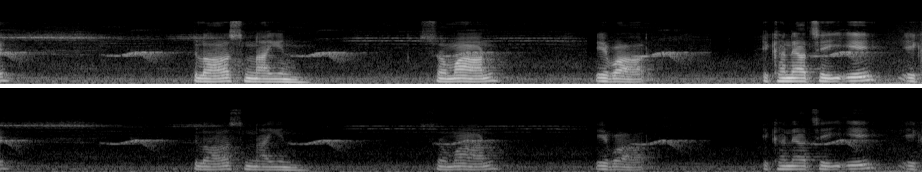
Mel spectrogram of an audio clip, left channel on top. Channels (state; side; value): quieter; right; 13.3 dB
